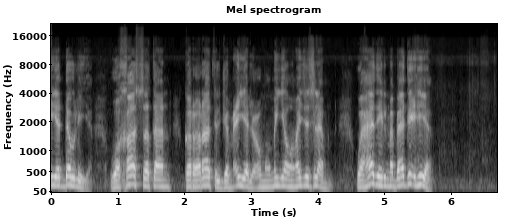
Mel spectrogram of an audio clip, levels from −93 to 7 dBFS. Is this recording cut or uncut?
uncut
